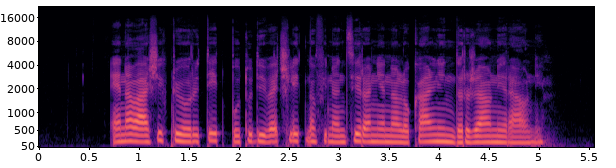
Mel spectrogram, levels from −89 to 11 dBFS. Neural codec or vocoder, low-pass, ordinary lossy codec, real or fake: vocoder, 44.1 kHz, 128 mel bands every 512 samples, BigVGAN v2; 19.8 kHz; none; fake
